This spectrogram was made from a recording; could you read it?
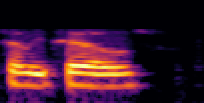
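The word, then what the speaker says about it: T3lly T3llz: My stage name is Telly Tells. – Telly Tells, okay. – But it's spelled T3LLY, T3LLZ.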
